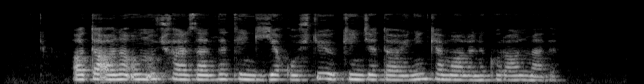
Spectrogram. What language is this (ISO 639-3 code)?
uzb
